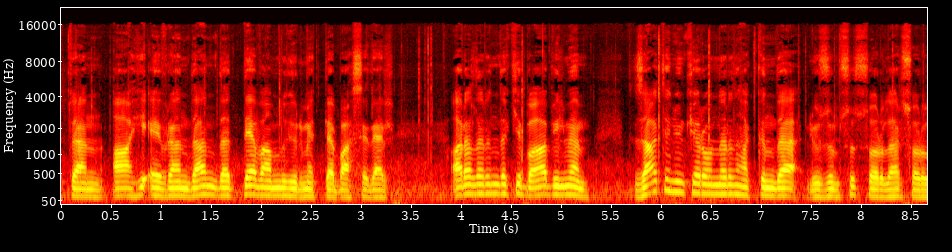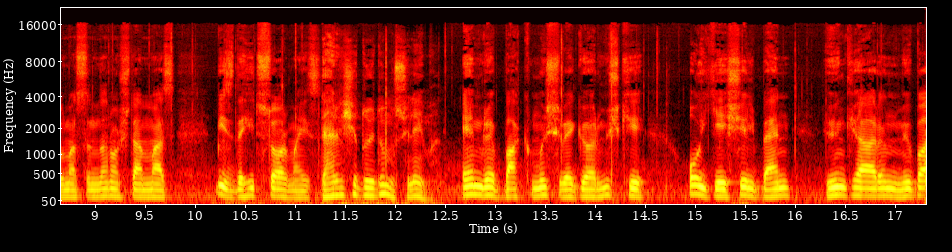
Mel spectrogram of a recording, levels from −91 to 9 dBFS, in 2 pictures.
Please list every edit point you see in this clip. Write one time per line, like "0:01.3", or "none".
0:12.5

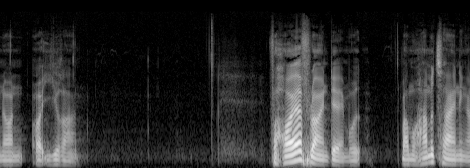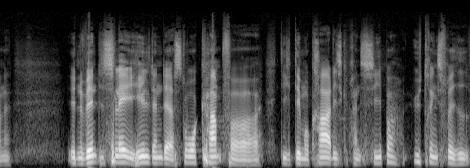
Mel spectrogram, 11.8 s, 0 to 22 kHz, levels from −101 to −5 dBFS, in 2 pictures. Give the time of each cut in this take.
0:03.2

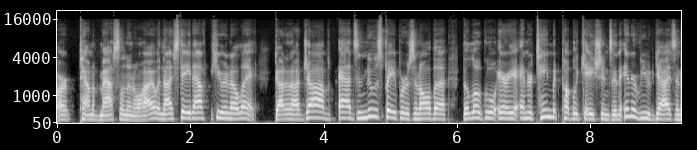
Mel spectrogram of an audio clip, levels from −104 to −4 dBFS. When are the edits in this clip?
0:04.2

